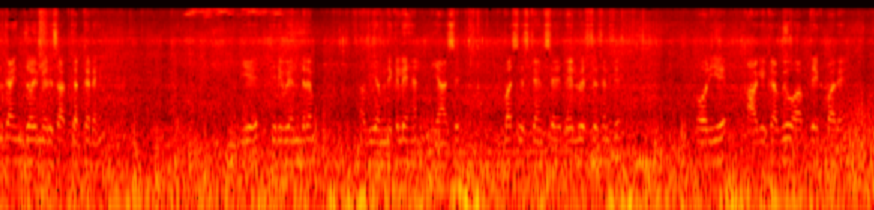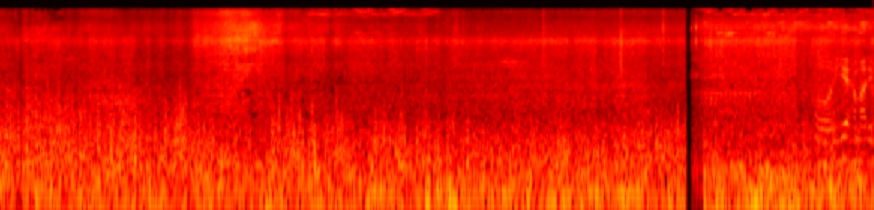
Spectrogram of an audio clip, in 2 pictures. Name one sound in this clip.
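Wind rushes past an open bus window.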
